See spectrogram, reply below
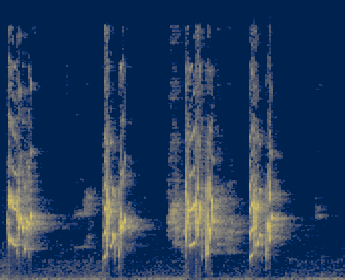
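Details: Lovebird sound used as a lure to make lovebirds sing: loud, harsh, shrill squawks in bursts roughly every half second, grating and high-pitched.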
